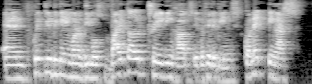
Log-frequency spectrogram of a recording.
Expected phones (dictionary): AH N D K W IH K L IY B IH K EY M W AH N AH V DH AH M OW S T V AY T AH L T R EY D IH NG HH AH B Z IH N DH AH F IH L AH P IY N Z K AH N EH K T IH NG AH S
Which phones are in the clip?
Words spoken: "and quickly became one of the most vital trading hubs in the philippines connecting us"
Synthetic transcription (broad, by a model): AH N D K W IH K L IY B IH K EY M W AH N AH V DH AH M OW S T V AY T AH L T R EY D IH NG HH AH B S IH N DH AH F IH L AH P IY N S K AH N EH K T IH NG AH S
